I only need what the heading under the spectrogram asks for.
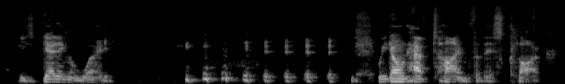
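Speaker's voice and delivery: deep, low, hushed heroic voice. Show the Batman voice you should have tried, addressing Clark, in a Kevin Conroy Batman voice. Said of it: "should have just been trying to do Kevin Conroy".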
